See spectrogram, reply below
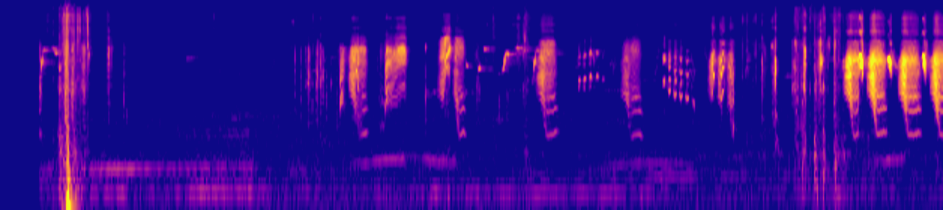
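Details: Two young bowerbirds, excited at the bower after discovering blue objects and dancing, give harsh, scratchy chattering notes in quick bursts that grow busier toward the end, after an early thump over a low hum.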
